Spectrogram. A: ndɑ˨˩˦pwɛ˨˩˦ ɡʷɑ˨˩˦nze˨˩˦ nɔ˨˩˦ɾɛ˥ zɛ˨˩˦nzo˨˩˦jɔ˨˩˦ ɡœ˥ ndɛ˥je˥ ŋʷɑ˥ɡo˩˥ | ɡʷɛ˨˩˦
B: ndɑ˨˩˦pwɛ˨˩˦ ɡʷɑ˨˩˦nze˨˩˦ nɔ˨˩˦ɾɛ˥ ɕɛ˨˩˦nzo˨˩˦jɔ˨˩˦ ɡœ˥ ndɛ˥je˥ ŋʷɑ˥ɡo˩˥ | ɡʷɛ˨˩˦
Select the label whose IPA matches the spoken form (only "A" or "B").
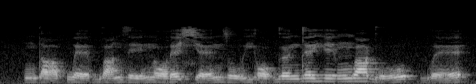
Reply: B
